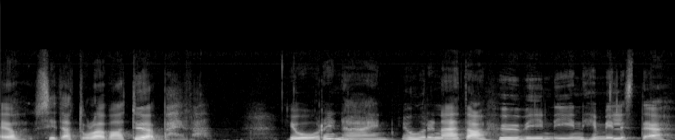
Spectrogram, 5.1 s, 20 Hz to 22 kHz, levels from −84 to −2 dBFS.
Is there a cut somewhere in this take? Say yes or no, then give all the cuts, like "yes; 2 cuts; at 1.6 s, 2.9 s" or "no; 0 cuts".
no; 0 cuts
